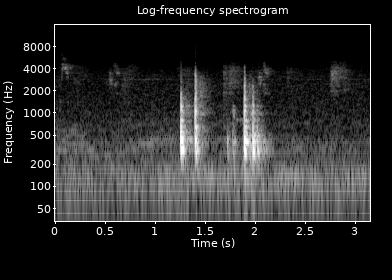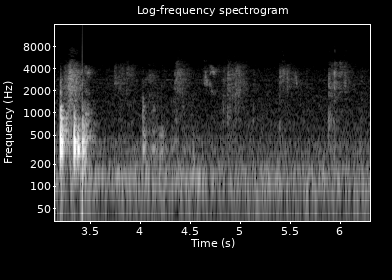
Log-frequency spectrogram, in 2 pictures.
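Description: Objects being handled on a wooden tabletop: a few sharp knocks and clatters, a close pair about a second in, another near two seconds and one just past three seconds, as a wooden block and a knife are picked up and set down.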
